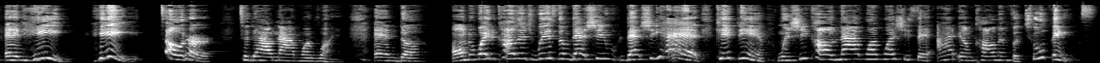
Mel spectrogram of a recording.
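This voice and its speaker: Slow, high-voiced woman motivational speaker. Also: animated, pushed and bright. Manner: earnest, emotional, preacher-like repetition; slow, emphatic exhortations. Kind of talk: inspirational talk.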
